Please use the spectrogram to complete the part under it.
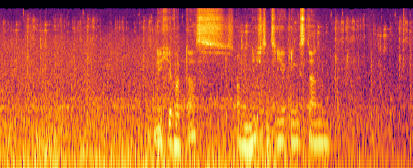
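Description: Armoured footsteps clank on stone as a knight runs.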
